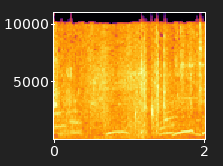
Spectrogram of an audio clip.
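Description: Voices with exaggerated sweeping rises and falls in pitch, over a steady background rush.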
